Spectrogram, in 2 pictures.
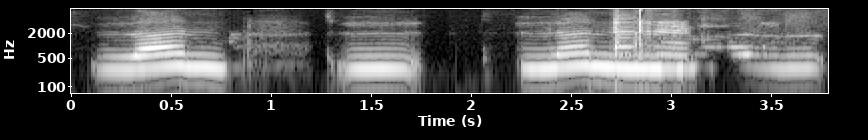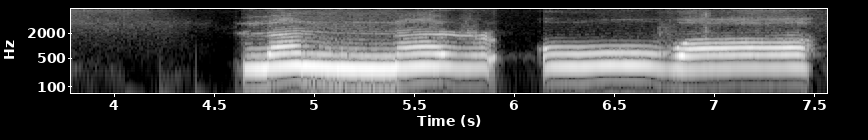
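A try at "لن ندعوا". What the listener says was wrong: So remember, because this is alif zaida, we're not going to read this final alif.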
